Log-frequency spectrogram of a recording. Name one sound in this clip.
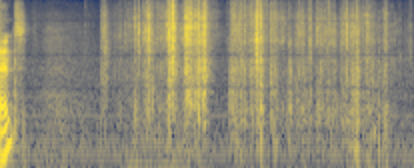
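A foil pack crinkles and tears as it is opened.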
